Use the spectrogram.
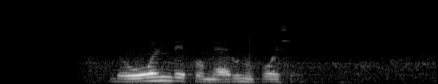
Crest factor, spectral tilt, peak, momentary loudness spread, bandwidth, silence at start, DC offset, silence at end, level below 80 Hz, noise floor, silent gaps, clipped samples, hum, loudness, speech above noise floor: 20 dB; -11.5 dB/octave; -4 dBFS; 19 LU; 3.1 kHz; 1.2 s; under 0.1%; 1.6 s; -64 dBFS; -59 dBFS; none; under 0.1%; none; -19 LUFS; 37 dB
